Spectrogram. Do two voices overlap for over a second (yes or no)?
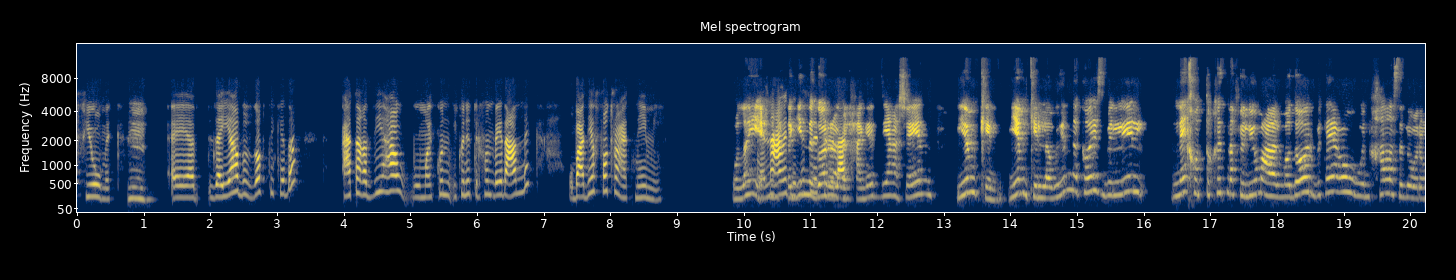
yes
